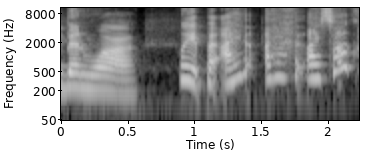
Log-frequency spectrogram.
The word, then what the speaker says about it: Benoist: tell me for sure I think you pronounce it Ben was right Benoist Beno it should be Beno but I I saw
